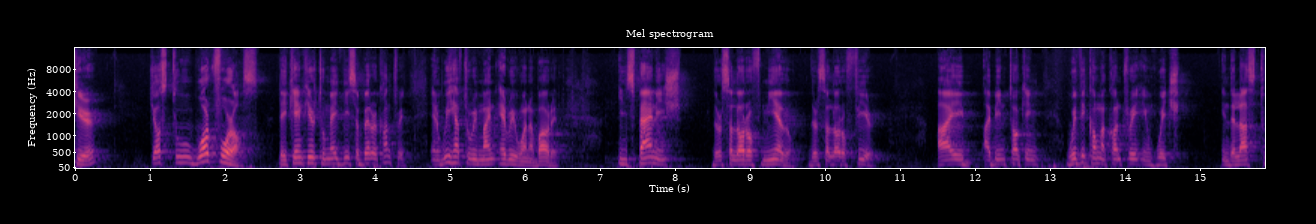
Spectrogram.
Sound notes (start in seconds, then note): 9.5 speaks Spanish word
